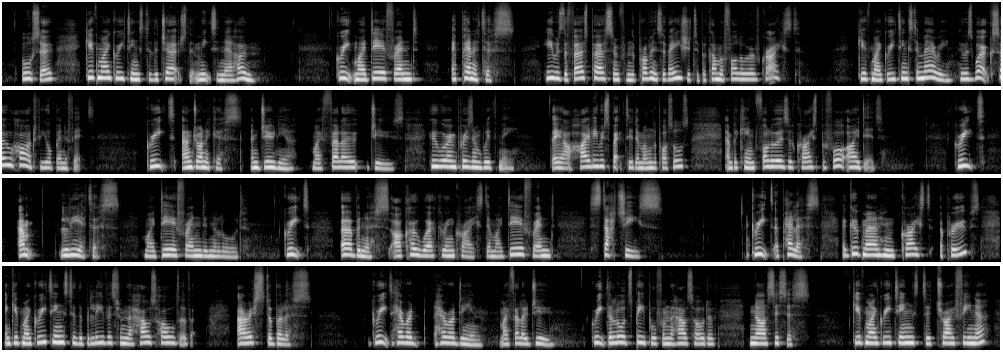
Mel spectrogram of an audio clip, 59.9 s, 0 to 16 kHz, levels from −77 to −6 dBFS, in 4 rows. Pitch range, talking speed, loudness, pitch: 200-235 Hz, 135 wpm, -23 LUFS, 220 Hz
